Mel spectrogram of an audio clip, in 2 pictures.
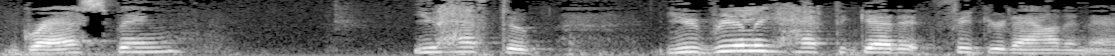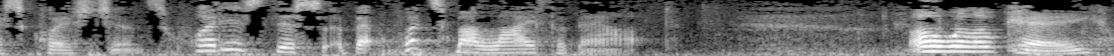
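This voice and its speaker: Older woman, lower-pitched and gravelly, slow folksy talk with poems read aloud, faint hiss behind. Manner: warm, folksy, slowing to a measured recitation for poems. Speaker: speaker giving a talk. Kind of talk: reflective spoken talk with poetry reading.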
